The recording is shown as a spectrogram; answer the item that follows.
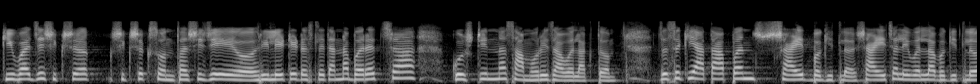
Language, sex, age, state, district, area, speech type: Marathi, female, 30-45, Maharashtra, Buldhana, rural, spontaneous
